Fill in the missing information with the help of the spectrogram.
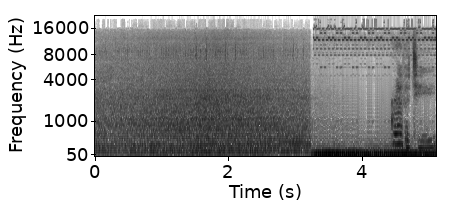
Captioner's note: car idles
